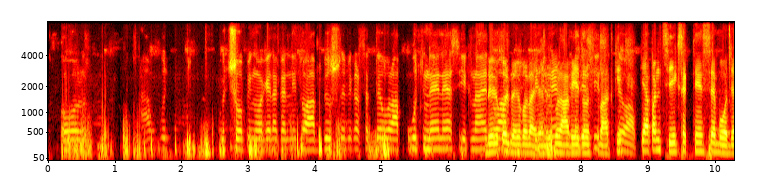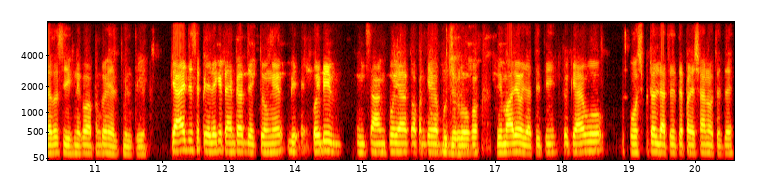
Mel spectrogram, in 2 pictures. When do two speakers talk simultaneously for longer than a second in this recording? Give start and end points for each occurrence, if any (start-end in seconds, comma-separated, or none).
7.3-8.6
